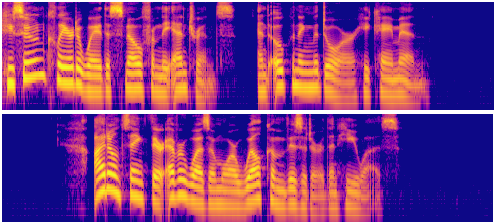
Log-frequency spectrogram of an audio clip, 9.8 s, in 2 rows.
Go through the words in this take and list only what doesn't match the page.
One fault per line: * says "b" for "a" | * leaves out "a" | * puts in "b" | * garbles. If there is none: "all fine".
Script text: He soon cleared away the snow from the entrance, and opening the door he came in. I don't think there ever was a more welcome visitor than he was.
all fine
